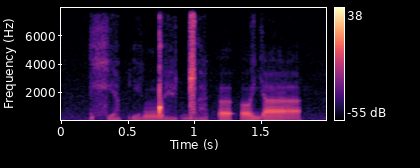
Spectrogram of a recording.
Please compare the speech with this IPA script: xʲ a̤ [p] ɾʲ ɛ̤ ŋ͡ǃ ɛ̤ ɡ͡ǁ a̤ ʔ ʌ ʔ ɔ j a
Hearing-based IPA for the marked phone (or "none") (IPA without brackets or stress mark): p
